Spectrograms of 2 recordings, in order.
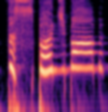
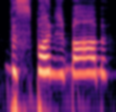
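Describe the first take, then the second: First: High, loud, slow stunned question; can't believe what he sees; surprised. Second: Surprised. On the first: Spotting the SpongeBob skin, stunned disbelief. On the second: Repeats in disbelief. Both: Real, not acted.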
